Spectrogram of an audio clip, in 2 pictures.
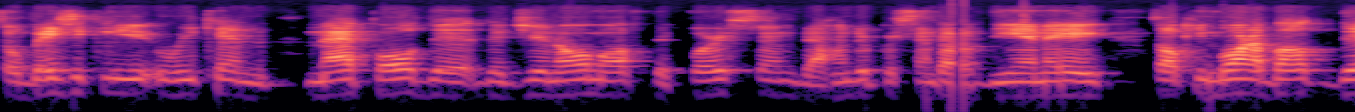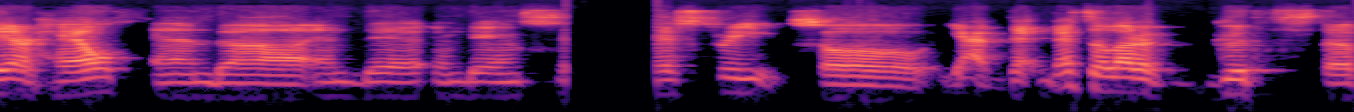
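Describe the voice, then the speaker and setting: Using a Brazilian accent, a man talks at a fairly slow pace and medium pitch with ordinary pitch variation. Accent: non-native English, Brazilian. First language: Portuguese. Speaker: crypto marketing executive. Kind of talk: podcast interview. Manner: halting, many repetitions and fillers.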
